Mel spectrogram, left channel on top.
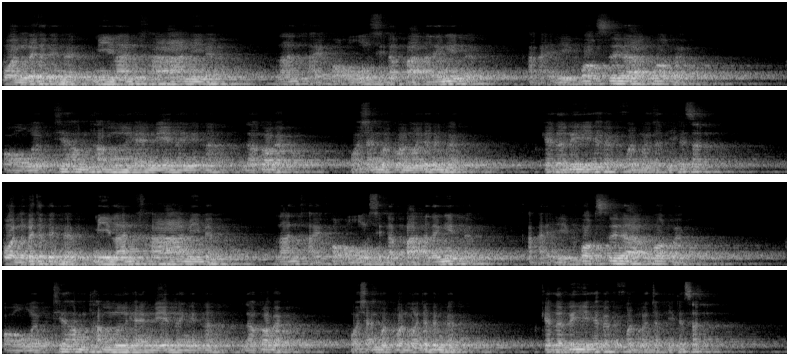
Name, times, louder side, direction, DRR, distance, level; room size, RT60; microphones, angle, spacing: voice 1, 0.0-2.1 2.7-4.7 5.3-6.8 7.9-10.7 11.3-12.4 13.2-14.8, right 1 dB, 55° right, -3 dB, 2.9 m, -19 dB
18.5 x 18.0 x 3.3 m, 2.9 s
head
